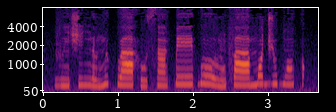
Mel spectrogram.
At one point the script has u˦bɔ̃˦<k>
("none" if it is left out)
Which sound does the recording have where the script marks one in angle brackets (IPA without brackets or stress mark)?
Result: k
